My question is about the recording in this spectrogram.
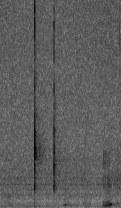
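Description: Two faint, sharp clicks about half a second apart, from the buttons of a handheld presentation remote being pressed to advance the slides, over quiet room tone.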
